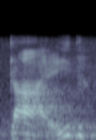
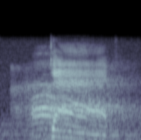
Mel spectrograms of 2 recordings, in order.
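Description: First: The vowel glides as a diphthong. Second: The vowel is a flat monophthong. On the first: "Southerners don't say guide because they don't say the diphthong I" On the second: "They say instead"

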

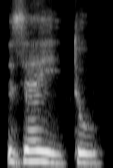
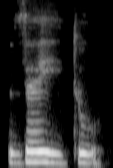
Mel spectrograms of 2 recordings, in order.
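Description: Both takes have the same delivery.

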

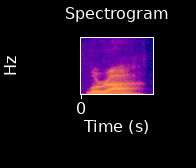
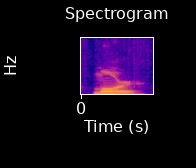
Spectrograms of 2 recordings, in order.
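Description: First: It is said like mora, with two syllables. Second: It is said like the word more. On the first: "or Mora" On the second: "I was pronouncing it as more"

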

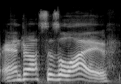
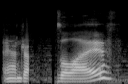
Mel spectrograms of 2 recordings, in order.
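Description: First: The voice falls at the end like a statement. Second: The voice rises at the end like a question. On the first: It is stated as a fact. The speaker calls it right. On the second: It is asked as a question. The speaker calls it wrong.

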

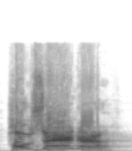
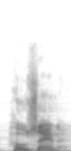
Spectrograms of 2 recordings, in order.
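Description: First: It is cried out loudly. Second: It is said flatly and quietly.

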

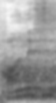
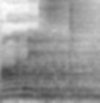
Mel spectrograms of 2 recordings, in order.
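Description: First: The word begins with an h sound. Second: The word begins with a vowel sound. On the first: The speaker calls it wrong. "ऑनेस्ट नहीं" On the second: The speaker calls it right. "H silent है"

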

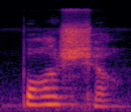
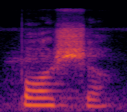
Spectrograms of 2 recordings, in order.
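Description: First: The word ends with a final 'uh' vowel. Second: The word ends with a final 'uh' vowel.

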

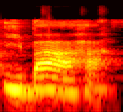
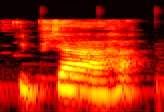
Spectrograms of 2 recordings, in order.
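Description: First: The b is followed directly by the vowel. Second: The b is followed by a y-glide sound. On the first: The speaker calls it wrong. "On dit pas Ibaha" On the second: The speaker calls it right. "Tu vois, Ibyaha"

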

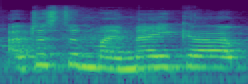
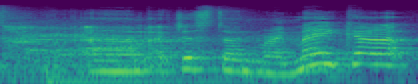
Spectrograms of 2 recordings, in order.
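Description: First: It is spoken in the speaker's usual accent. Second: It is spoken in a British accent.

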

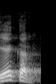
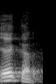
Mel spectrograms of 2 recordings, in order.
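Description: Both takes have the same delivery.

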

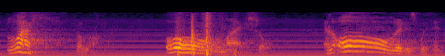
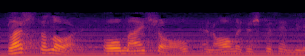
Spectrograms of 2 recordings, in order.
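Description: First: It is read in a lively, enthusiastic way. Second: It is read in a flat, unexcited way. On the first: The reader shares the writer's excitement. The speaker calls it right. "if I said it this way" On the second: The reader does not grasp the feeling behind the words. The speaker calls it wrong. "it's usually read this way by us"

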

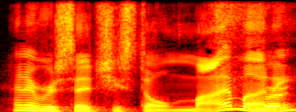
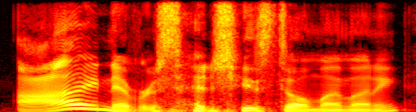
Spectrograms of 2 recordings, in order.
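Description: First: The stress is on the word 'my'. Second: The stress is on the word 'I'. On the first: She stole someone else's money. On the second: Someone else said it.

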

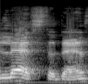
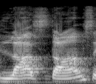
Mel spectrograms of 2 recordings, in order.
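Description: First: Both words use American-sounding vowels. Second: Both words use British-sounding vowels. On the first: "és akkor amerikaiak vagyunk" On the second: "és akkor angolosak vagyunk"

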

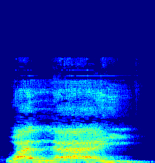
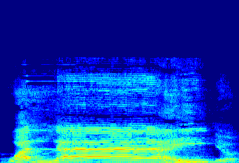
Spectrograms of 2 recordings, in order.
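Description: First: The long vowel is held for two counts. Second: The long vowel is held for six counts. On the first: "Atau boleh dua harakat karena sudah ditashil" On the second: "Yang 6 harokat"

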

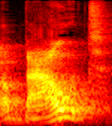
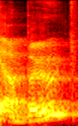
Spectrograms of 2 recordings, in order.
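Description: First: The vowel starts with the tongue kept low. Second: The vowel starts with the tongue raised higher. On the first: "most normal say about" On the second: "I say about"

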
